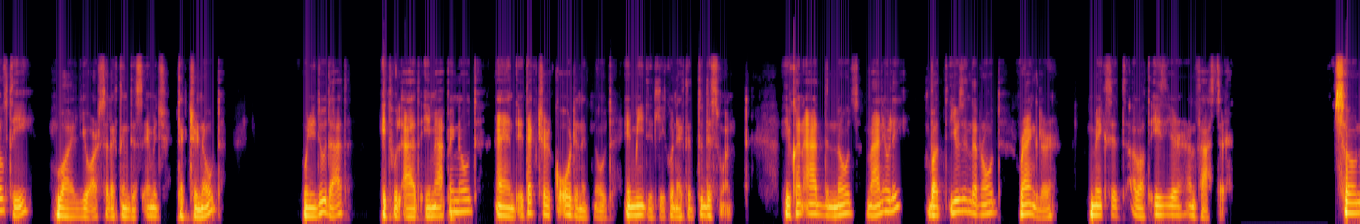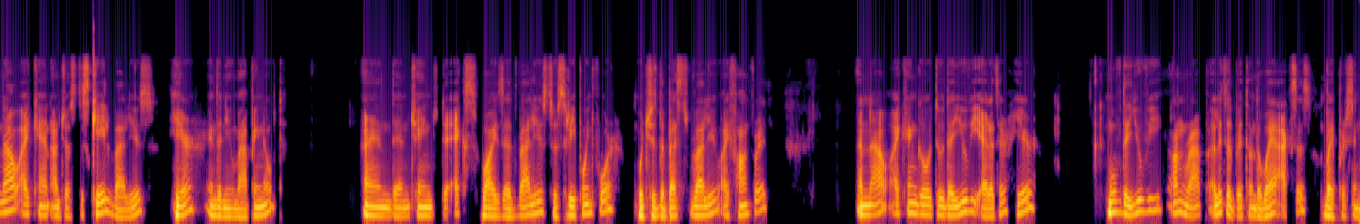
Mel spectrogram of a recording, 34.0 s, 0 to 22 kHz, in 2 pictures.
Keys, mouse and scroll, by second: 0.7 ctrl+t, 2.5-4.4 middle drag, 4.4-5.1 scroll up 1, 5.1-6.9 middle drag, 6.9-10.1 drag, 10.1 scroll up 2, 12.7 scroll up 1, 17.8-18.8 scroll up 1, 18.8-22.0 drag, 25.8-26.2 scroll down 1, 26.2-29.1 middle drag, 29.1 click, 29.6 Tab, 30.0 a, 31.1 u, 33.8-34.0 scroll up 2.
